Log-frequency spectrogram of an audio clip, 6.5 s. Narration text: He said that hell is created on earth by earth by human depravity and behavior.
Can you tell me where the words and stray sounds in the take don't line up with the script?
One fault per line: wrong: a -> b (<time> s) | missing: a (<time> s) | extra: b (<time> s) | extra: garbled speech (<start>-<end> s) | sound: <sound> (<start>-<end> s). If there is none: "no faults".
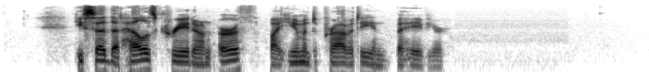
missing: earth by (2.8 s)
